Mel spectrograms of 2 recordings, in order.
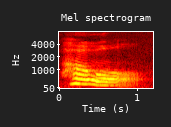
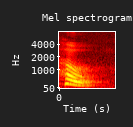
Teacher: Don't round your lips so much, it's not a W sound, right?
